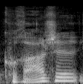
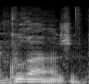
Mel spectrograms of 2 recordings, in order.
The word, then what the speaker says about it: Courage: Ganz wichtig, Deutsch aussprechen. – Ja, genau. Also wobei Courage, ja doch. – Das ja, ist die deutsche Aussprache. Okay. Französisch wäre Courage.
